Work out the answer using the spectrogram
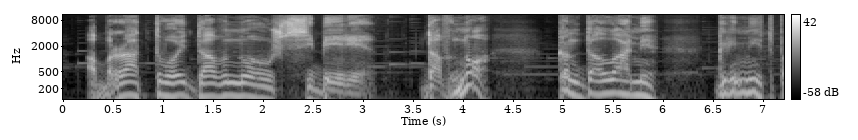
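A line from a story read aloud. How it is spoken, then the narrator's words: Suffering singing voice. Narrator (Russian): пропел он страдальческим голосом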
